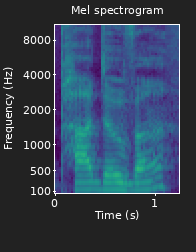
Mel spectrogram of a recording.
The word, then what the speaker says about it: Padova: Padua, or Padova, as I've heard it pronounced both ways.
